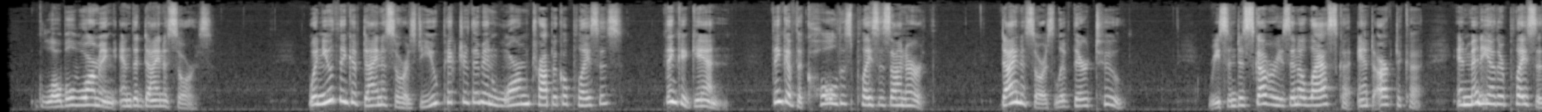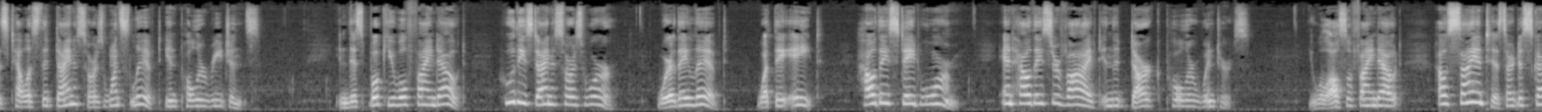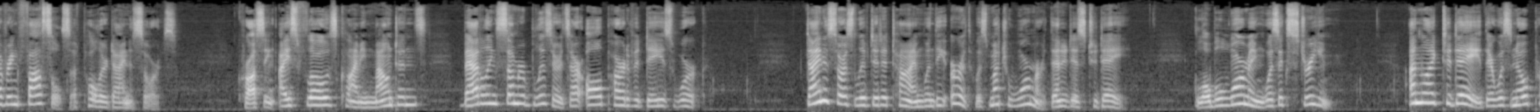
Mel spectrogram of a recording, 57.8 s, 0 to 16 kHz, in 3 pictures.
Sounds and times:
Narration, monologue: 0:00.0 - 0:57.8.

